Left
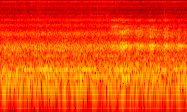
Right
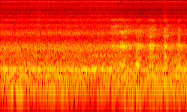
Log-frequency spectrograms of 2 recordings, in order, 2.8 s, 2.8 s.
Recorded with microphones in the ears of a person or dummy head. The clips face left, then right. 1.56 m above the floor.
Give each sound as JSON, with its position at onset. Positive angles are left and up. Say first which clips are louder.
{"t": 1.6, "sound": "laughter", "louder": "right 2 dB", "side_deg": -75, "distance_m": 5.0}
